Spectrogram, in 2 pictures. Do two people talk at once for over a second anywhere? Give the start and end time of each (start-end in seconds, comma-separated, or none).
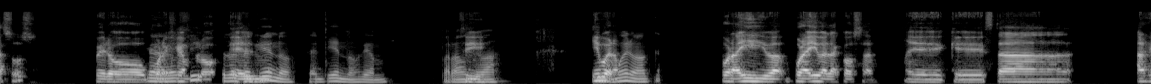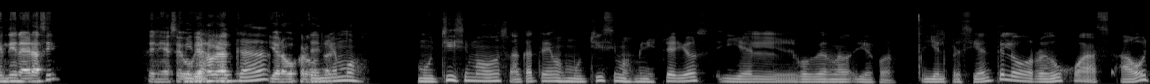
1.4-2.8, 13.3-14.9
